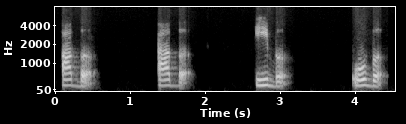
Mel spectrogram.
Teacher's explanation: टक्कर खाके मखारिज का अपनी जगह लगना और हट जाना जैसे बा में दोनों होठों को मिलाए और जुदा हो जाता है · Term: कल कला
